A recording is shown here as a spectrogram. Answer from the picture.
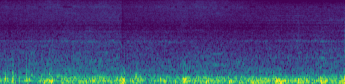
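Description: Diesel multiple-unit regional train rolling slowly past, a steady low rumble of its engine and running gear.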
